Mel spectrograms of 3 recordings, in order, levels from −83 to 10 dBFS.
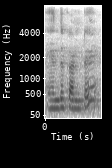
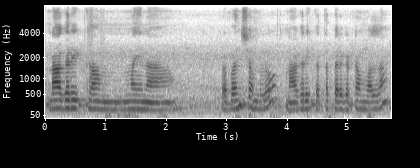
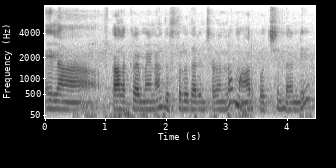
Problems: constant background noise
